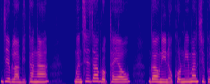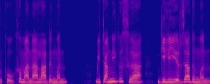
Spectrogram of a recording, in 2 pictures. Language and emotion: Bodo, sad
